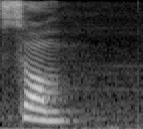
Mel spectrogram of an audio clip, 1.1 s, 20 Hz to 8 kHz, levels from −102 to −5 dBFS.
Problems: low volume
